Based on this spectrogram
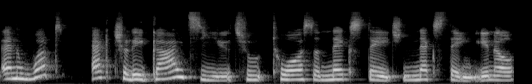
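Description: Speaking with a non-native accent, a woman uses a fairly high voice and lively intonation. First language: not English. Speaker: podcast host and artist. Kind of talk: casual interview. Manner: halting.

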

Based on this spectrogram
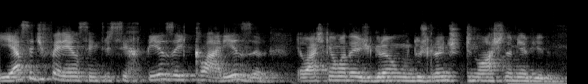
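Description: A high-pitched man talks at a fairly quick pace with hardly any pauses and very even loudness. Noticeable background noise and audible room echo fill the recording. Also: ordinary pitch variation. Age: 30s. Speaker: entrepreneur. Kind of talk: interview.

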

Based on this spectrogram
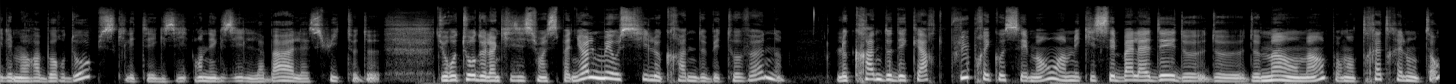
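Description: At a fairly slow pace, a woman talks in a dry, close sound with no echo. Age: 40s. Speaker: novelist and psychoanalyst. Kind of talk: interview. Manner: hesitant with many fillers.

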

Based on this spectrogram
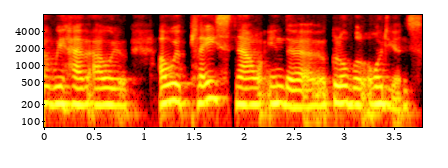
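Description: A woman speaks at a very slow pace in a medium pitch with a dark, mellow tone. Her voice is somewhat breathy and her intonation is monotone and flat. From Morocco. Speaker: animation producer and entrepreneur. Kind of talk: radio interview. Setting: video call.

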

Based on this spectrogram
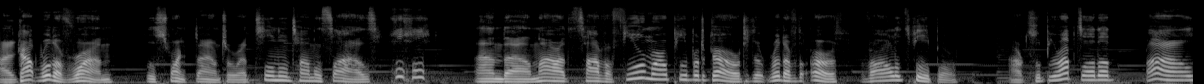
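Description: A man puts on a character voice at a fairly high pitch, speaking at a moderate pace with faint music in the background. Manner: scheming, then cheerful and agreeable.

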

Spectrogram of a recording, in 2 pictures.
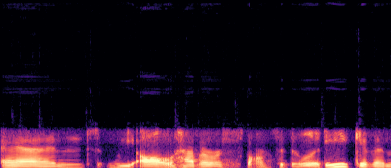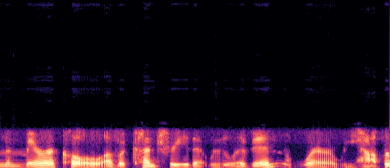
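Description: A woman is speaking. Her pace is moderate. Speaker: politician. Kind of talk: interview.

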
